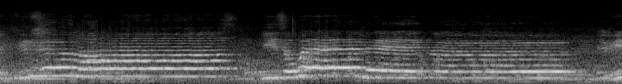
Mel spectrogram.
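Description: A woman's voice singing a hymn unaccompanied, holding long notes and sliding between pitches, with a short break between phrases about two and a half seconds in.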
